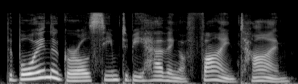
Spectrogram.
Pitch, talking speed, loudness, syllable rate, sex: 190 Hz, 240 wpm, -16 LUFS, 5.0 syllables/s, female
